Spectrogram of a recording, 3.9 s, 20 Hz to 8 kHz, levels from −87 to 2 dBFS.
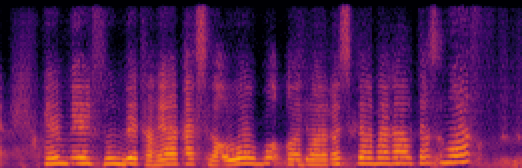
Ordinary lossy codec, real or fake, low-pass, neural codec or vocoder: none; fake; none; codec, 16 kHz, 0.5 kbps, FreqCodec, smaller model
